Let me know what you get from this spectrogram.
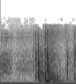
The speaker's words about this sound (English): Shut the door, Louis.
